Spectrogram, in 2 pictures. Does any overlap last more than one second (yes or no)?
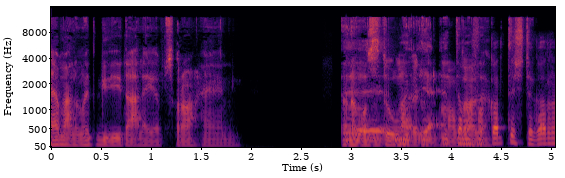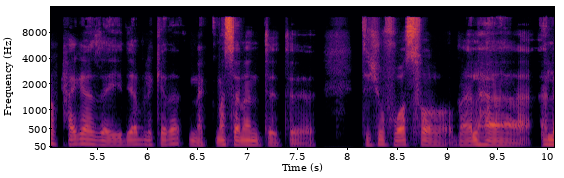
yes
